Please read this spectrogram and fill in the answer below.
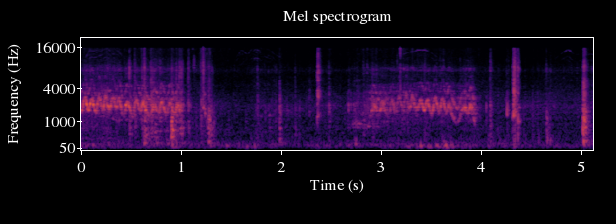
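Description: Fishing reel being cranked in bursts of about a second, about three seconds apart, as the jigging rod is pumped and line is wound in. Sharp clicks and knocks from the gear and boat come in between.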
